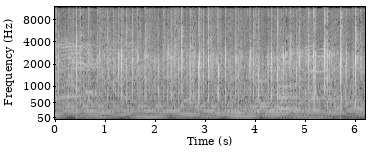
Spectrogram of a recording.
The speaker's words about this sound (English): Therefore, stand up and clap again.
